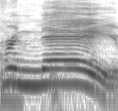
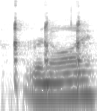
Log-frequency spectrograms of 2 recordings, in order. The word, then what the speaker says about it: Renai: n a i how could you not it's pronounced Renee but whatever go on well isn't the uh James ju he's Australian so maybe it's just oh Jesus Christ like her name's gonna be Reno renoi that's the new is our Australian going Rai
